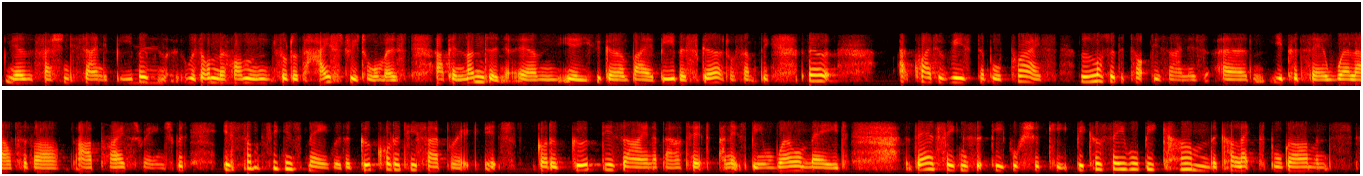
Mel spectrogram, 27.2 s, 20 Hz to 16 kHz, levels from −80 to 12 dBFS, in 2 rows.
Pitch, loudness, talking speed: 200 Hz, -23 LUFS, 205 wpm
